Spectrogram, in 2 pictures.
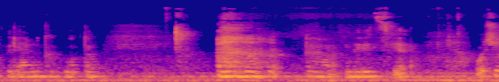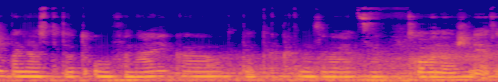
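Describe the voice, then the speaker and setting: A slightly hoarse woman chatting casually about her needlework at home, sometimes dropping to a whisper. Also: medium pitch. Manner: chatty, drops into whispers, laughs softly. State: a bit hoarse. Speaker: cross-stitch vlogger. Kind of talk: casual chat showing needlework. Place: home, at a table. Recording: echoey room, mic at a distance, noisy background.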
